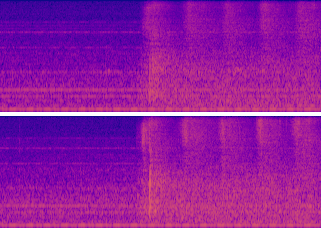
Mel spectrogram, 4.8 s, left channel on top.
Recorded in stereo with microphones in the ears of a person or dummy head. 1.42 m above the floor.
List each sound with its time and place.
2.0 s footsteps: 65° right (ahead or behind), 4 m; by 4.7 s 75° right (ahead or behind), 5.5 m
